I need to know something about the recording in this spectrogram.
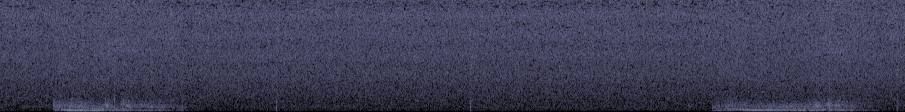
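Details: A sleeping pug snores: two low rumbling breaths about six seconds apart, each lasting over a second, with near silence between them.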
